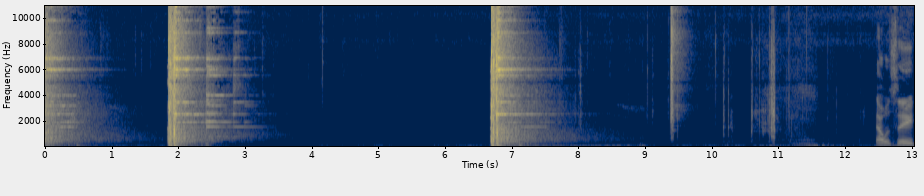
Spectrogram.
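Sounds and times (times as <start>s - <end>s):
steel target plate ringing: 0.0s - 0.6s, 1.9s - 3.1s
pistol shot: 0.0s - 0.8s, 1.8s - 2.4s, 6.7s - 7.7s.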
